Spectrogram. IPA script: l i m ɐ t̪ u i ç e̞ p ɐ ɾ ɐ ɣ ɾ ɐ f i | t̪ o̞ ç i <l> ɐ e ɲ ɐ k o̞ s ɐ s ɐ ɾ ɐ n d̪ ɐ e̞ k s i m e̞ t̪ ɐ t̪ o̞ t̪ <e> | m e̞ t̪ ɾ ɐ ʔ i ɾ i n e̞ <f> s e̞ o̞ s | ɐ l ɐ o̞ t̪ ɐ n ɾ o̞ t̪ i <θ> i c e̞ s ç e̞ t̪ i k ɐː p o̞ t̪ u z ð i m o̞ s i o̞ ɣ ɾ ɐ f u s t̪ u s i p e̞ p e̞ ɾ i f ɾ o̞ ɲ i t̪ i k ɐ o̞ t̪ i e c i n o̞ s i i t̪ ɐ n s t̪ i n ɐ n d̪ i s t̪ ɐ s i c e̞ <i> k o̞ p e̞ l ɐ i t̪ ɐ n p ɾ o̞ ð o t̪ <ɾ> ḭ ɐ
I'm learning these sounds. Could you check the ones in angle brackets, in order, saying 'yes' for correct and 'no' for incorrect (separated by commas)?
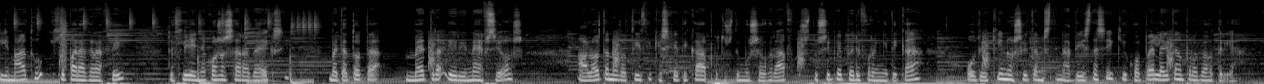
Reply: no, yes, yes, yes, yes, yes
